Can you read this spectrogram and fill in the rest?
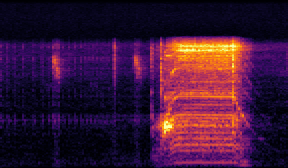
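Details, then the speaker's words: Hitachi water pump after replacing the faulty pressure cylinder with a Mitsubishi part, tap opened slightly: pump starts with buzzing whir, runs briefly and cuts out cleanly; less flow gives longer cut-off, normal pressure-switch cycling. "ยิ่งเปิดน้อยก็ยิ่งตัดนานเห็นมั้ยครับมันจะตัดนานกว่าเดิม"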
